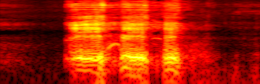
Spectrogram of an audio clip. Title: Girl coughing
